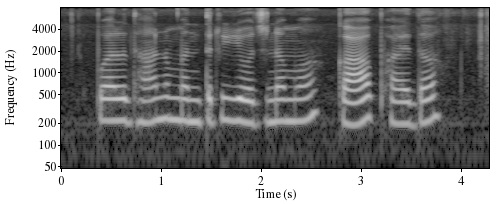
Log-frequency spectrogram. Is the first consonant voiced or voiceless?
voiceless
